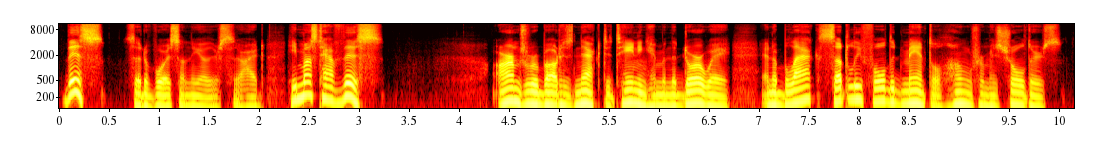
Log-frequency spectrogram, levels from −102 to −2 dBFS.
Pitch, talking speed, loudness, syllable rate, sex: 135 Hz, 190 wpm, -20 LUFS, 5.2 syllables/s, male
